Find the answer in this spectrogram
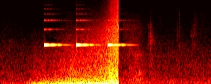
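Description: Edited-in electronic sound effect: three short high beeps, evenly spaced, over a rising swell of noise that builds and then cuts off suddenly, a suspense cue before a quiz answer is revealed.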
